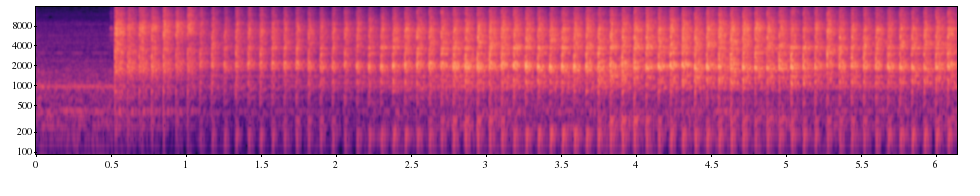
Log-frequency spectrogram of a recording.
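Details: Shockwave therapy machine (SW7) firing during cellulite treatment: rapid, regular sharp tapping pulses, about three per second, after a brief quiet start, the impacts displacing air.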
